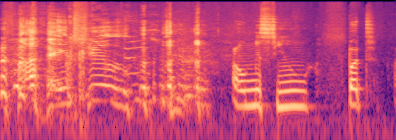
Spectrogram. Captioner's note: laughing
